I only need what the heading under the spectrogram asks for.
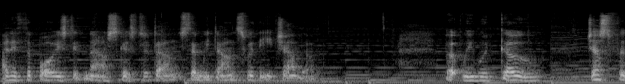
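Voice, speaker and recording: A woman talks at a moderate pace, leaving long, frequent pauses. Music plays clearly in the background. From England. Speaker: interviewee. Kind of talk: interview answer. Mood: warm, reminiscing. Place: home room. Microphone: lapel.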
